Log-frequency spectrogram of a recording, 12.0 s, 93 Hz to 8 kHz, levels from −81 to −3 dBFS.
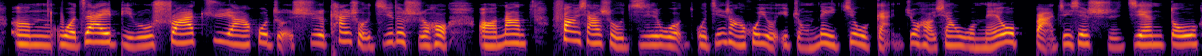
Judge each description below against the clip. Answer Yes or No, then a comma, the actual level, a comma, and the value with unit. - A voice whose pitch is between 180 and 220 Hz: No, high, 235 Hz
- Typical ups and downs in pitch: Yes, average, 3.7 semitones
